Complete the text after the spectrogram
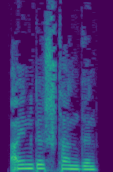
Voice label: "eingestanden", German; adjectives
